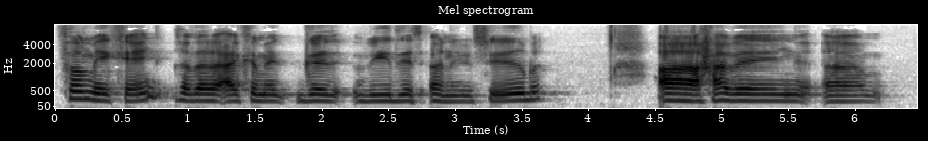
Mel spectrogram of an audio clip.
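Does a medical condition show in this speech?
Yes: Down syndrome.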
